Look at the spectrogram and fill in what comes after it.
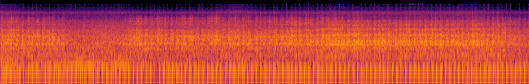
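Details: Suzuki Nex scooter on stand: rough uneven knocking rattle from CVT, different when rear wheel spins or not; traced to worn bearing.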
